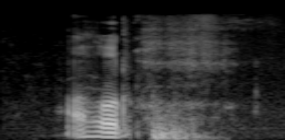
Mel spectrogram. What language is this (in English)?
Hindi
